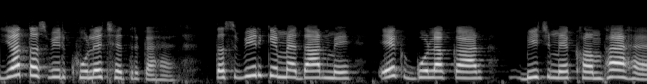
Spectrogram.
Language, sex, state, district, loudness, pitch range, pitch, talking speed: Hindi, female, Jharkhand, Garhwa, -16 LUFS, 290-335 Hz, 315 Hz, 150 wpm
